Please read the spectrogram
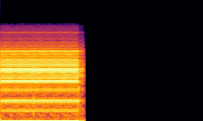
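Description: A loud, harsh buzzer sound effect, one steady buzz of under a second that cuts off suddenly: the game-show 'wrong answer' buzz, marking the claim just made as false.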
